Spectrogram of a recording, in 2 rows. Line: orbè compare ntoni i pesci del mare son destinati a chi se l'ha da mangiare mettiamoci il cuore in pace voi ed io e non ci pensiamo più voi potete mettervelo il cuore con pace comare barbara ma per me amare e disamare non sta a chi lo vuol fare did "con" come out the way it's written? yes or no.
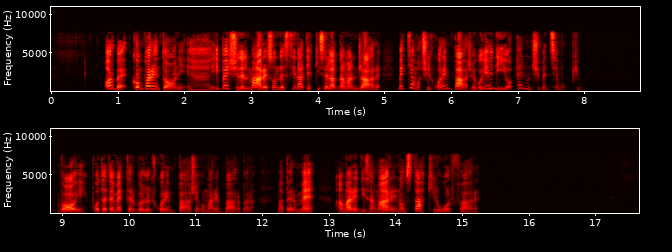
no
